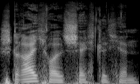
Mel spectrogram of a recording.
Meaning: diminutive of Streichholzschachtel (“matchbox”)
- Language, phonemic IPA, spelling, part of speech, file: German, /ˈʃtʁaɪ̯ç.hɔl(t)sˌʃɛç.təl.çən/, Streichholzschächtelchen, noun, De-Streichholzschächtelchen.ogg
